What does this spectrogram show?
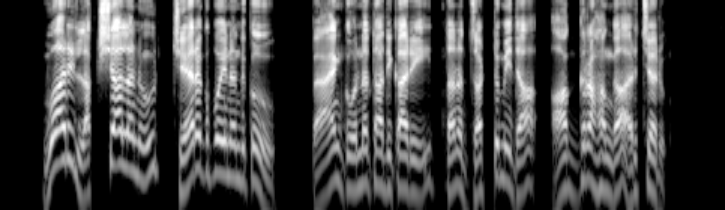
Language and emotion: Telugu, angry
